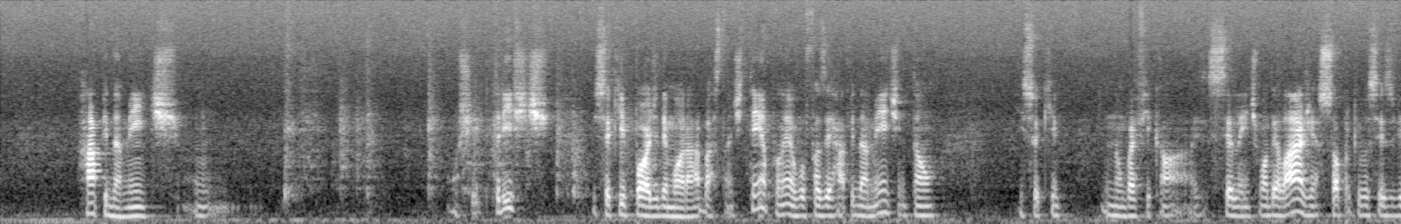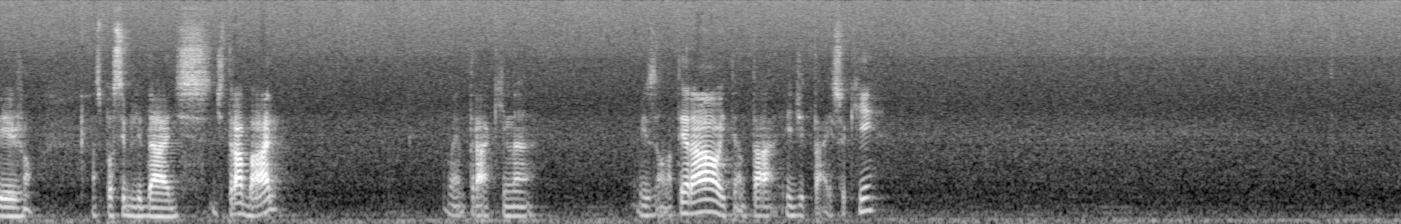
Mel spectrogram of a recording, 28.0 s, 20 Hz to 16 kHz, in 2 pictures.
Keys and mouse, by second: 0.9 click, 2.4 shift+click, 2.9 g, 4.8 click, 5.3 shift+click, 5.7 g, 8.0 click, 8.5 g, 10.3 alt+click, 15.1 1, 15.7 click, 16.7 shift+click, 18.3 click, 20.1 shift+middle click, 21.0 middle click, 23.2 click, 24.1 ctrl+middle click, 25.3 click, 26.1 g.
